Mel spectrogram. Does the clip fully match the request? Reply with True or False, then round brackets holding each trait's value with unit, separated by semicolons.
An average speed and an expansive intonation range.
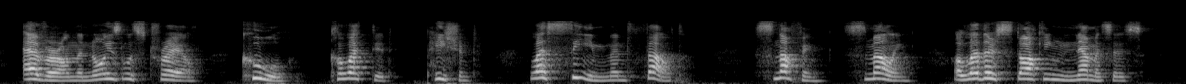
False (90 wpm; 6.4 semitones)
